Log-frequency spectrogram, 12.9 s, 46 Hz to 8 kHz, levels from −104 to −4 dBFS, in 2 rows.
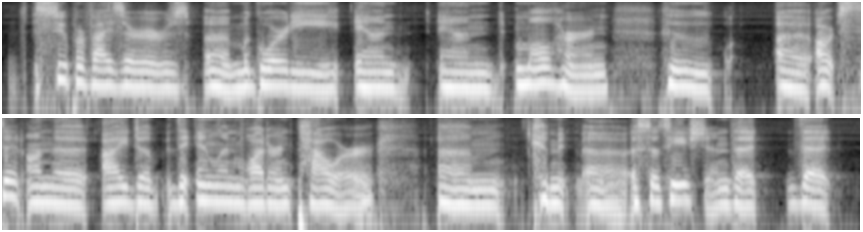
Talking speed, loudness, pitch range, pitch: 110 wpm, -15 LUFS, 155-175 Hz, 165 Hz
